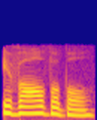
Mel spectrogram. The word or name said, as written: evolvable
